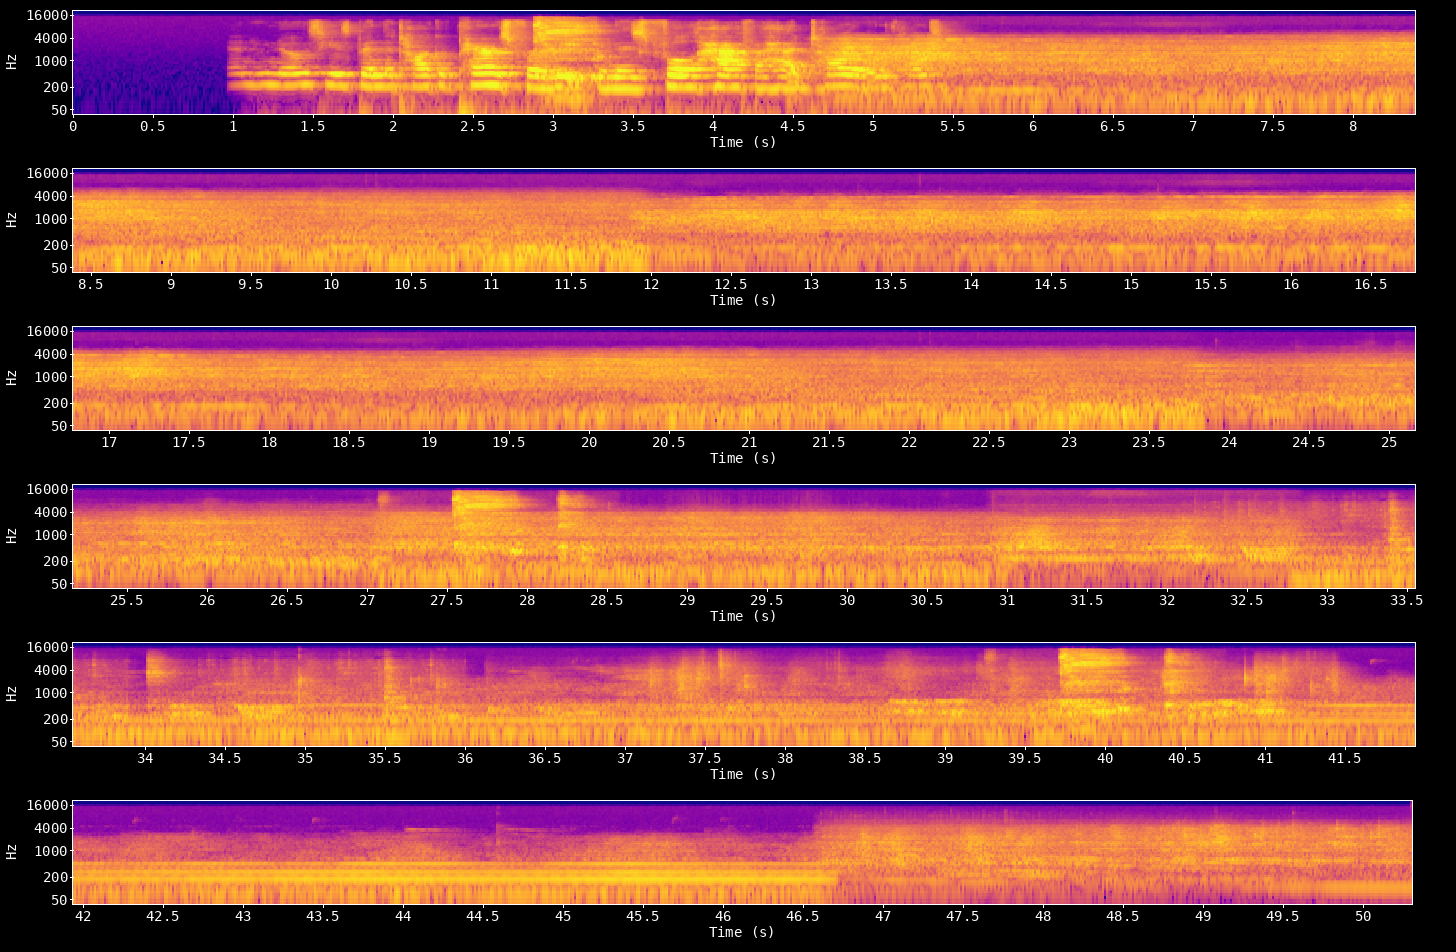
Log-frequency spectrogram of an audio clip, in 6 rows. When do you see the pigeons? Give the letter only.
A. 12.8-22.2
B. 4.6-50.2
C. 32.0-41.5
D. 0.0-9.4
C.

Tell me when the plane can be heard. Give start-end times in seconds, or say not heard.
4.6-50.2.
